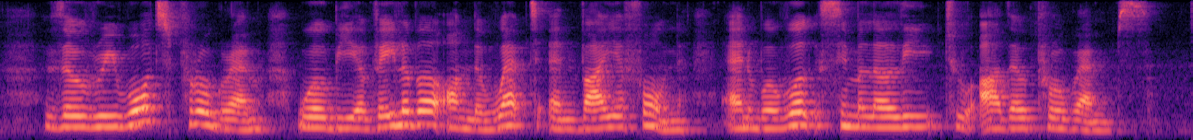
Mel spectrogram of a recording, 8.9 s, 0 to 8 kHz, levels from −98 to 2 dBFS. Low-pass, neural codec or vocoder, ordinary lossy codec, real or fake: none; none; none; real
